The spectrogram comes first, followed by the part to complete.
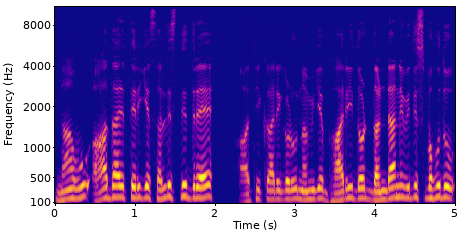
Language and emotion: Kannada, fearful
